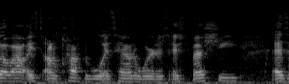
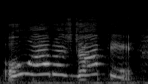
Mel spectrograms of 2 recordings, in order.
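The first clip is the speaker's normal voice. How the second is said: sudden high startled yelp. Real, not acted. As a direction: squeal as the pill nearly drops. Nearly drops the pill.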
